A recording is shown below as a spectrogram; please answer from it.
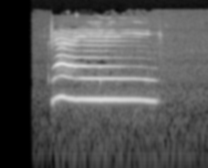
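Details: Domestic cat giving a single clear meow, about one second long, steady and slightly falling in pitch with a rich harmonic tone, in a quiet indoor room.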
